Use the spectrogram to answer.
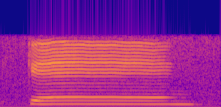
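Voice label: "geng3", Cantonese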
